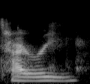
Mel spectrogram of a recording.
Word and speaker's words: Tyre: It seems like they've been pronouncing it Tyree.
